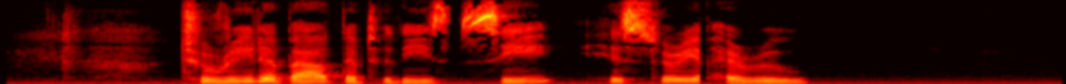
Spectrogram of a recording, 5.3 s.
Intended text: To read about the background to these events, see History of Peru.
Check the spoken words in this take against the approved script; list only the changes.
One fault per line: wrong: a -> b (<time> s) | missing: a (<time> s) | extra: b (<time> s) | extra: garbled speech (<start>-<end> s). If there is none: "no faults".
missing: background (1.8 s)
missing: events (2.3 s)
missing: of (3.5 s)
